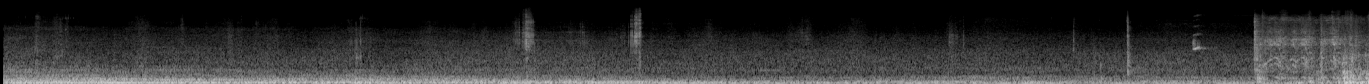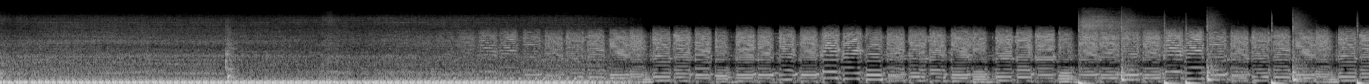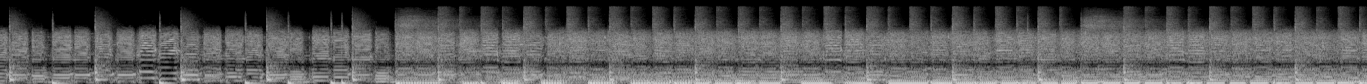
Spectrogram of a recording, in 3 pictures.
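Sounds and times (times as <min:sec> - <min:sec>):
gloves clicking and rustling: 0:05.0 - 0:07.2
motorcycle engine idling: 0:13.6 - 0:20.0.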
